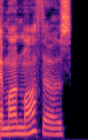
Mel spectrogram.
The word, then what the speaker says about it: Mon Mothma: And then you go to Mothma's, if I said her name correctly. Yeah, Mon Mothma's, and she's in the high rise.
